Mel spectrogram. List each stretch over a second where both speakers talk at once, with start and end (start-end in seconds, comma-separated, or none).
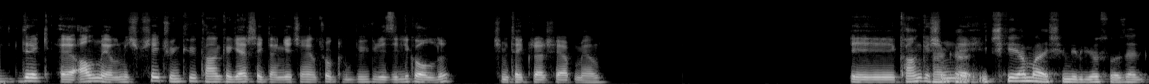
none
